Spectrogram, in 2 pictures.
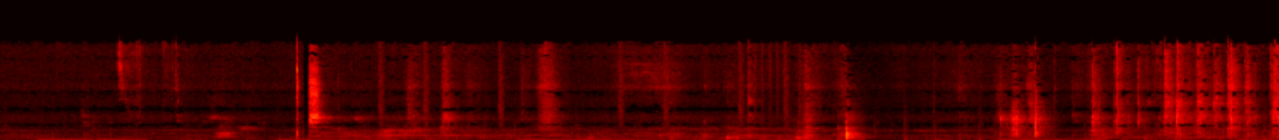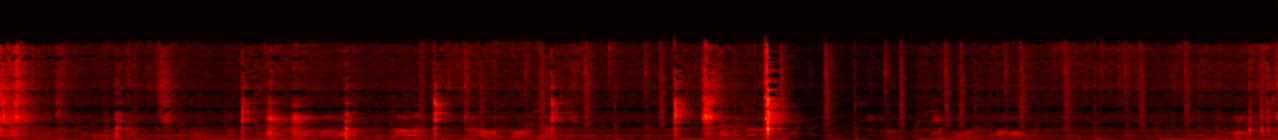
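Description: A knife chops guava paste (goiabada) on a board for a mousse, a series of repeated dull thuds in an uneven rhythm, fairly close and moderately quiet, with a few lighter clicks between the strikes.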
